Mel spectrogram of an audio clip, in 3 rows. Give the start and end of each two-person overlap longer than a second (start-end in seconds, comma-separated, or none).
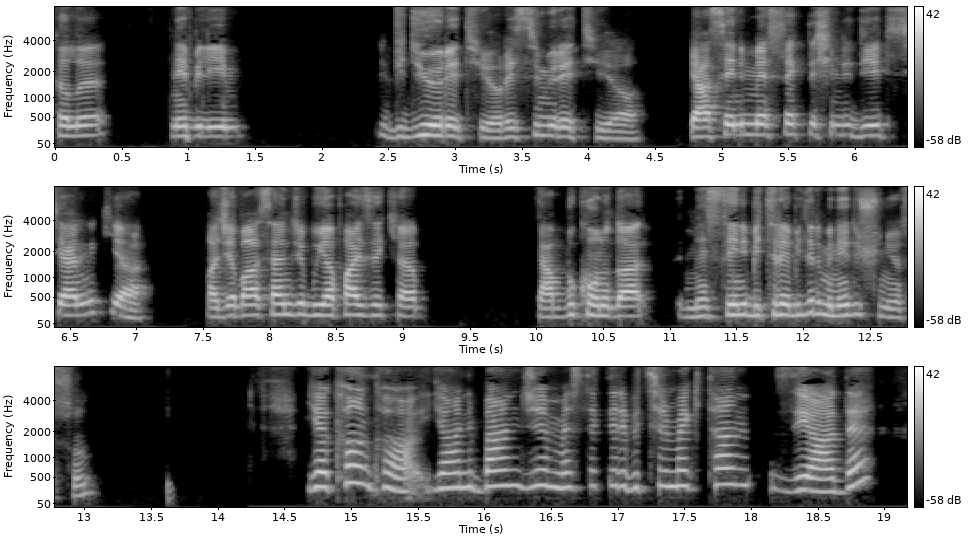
none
